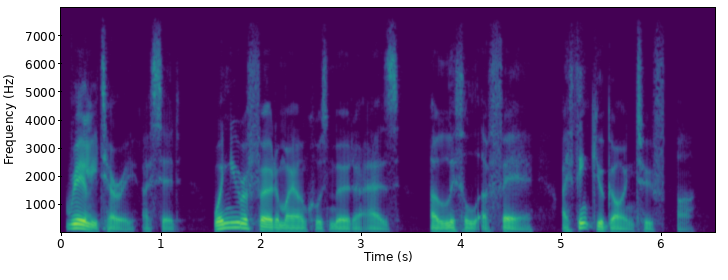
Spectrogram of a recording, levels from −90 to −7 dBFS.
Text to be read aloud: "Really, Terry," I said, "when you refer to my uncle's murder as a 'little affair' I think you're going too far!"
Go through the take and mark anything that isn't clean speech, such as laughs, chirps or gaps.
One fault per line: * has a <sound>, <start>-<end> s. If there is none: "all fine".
* has a dropout, 6.0-6.2 s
